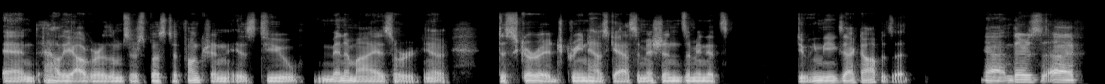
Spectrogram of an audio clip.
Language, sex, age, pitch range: English, male, 30-49, 80-95 Hz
